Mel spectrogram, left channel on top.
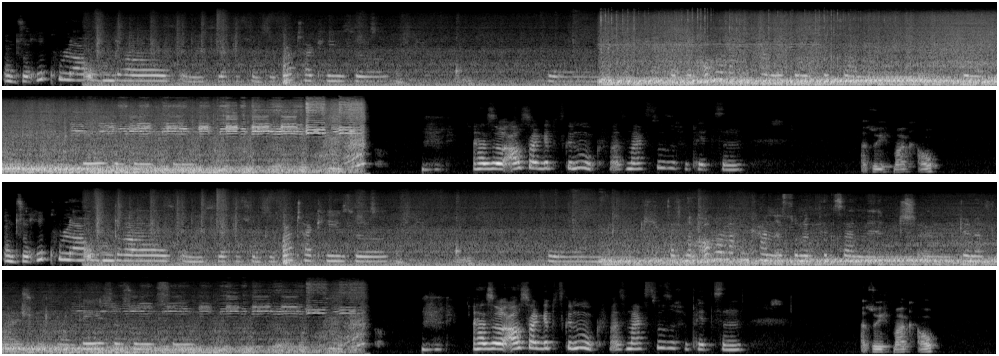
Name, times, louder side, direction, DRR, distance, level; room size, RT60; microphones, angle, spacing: voice 1, 0.0-3.9 5.5-11.9 13.3-13.6 14.1-14.4 14.7-17.4, right 2 dB, 55° right, 1.0 m, -24 dB
sound 1, 0.8-7.6, right 2 dB, 15° right, 0.3 m, -29 dB
sound 2, 5.9-13.6, left 5 dB, 75° left, 0.5 m, -18 dB
voice 2, 12.7-13.4 13.7-13.8 17.6-17.7 18.5-19.2, right 4 dB, 90° right, 0.7 m, -30 dB
5.7 x 3.7 x 2.3 m
head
